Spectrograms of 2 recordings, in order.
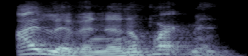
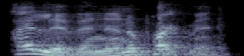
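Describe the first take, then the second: No difference in how they are said.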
